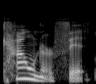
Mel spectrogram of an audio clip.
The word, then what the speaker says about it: counterfeit: a lot of ours counterfeit you don't have to say the middle t because it comes after an n in the unstressed syllable so it can disappear counterfeit scrupulous scrupulous reverberate reverber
